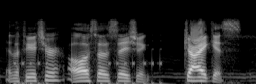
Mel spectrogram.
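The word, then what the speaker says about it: Giygas: the future all station gigus right gigas the universal Cosmic Destroyer yeah I will pronounce it gigus but uh Marcus LM Bloom the you know the little guy who translated this game translated pronounces it as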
